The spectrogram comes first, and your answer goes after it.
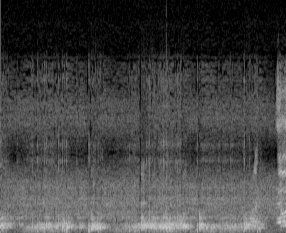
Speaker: Crackles are usually the term we use to describe somebody if they have fluid in their lungs. So that's what you'll usually hear. They kind of sound like popping.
